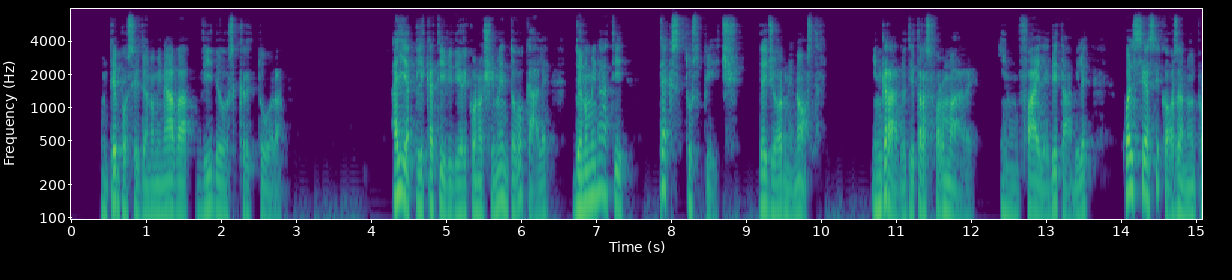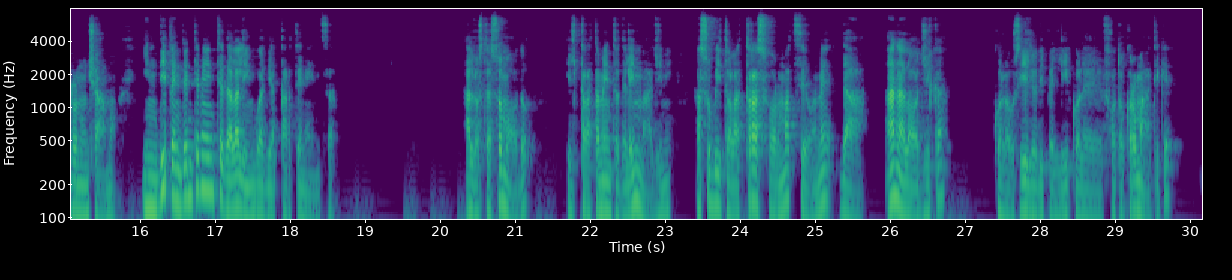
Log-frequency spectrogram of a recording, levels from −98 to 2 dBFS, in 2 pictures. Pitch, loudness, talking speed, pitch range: 110 Hz, -32 LUFS, 105 wpm, 100-125 Hz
